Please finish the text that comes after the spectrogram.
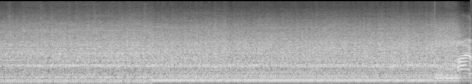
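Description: A car engine idles at a Formula Drift event in Salt Lake City, giving a loud, steady, close-up drone whose tone shifts slightly partway through and swells near the end.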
